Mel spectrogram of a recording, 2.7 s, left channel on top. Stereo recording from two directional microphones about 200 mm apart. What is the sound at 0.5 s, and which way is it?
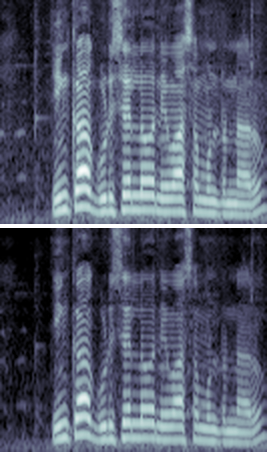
Speech, 5° right (ahead or behind).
